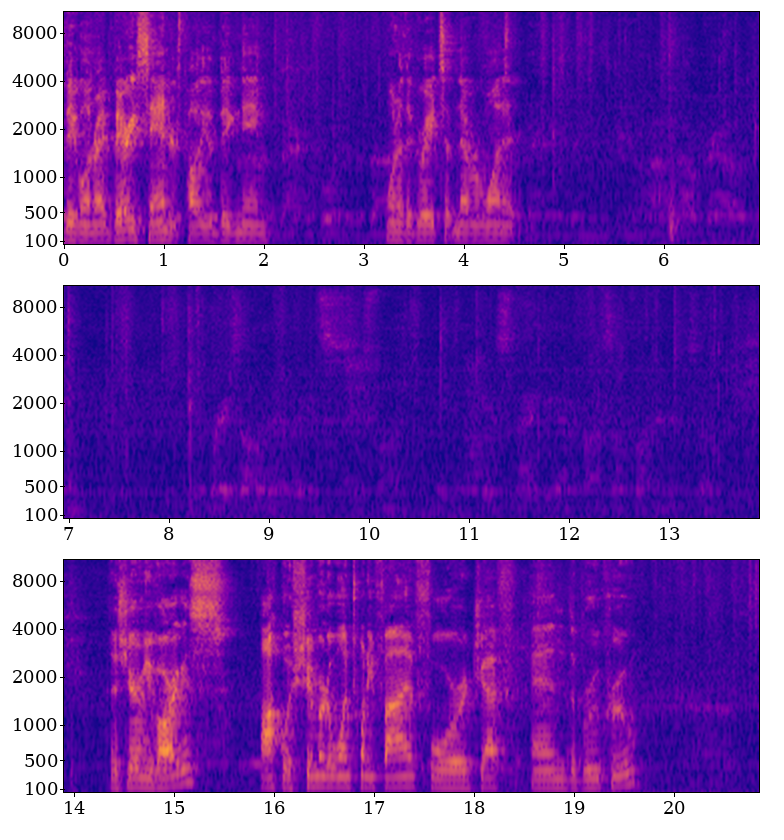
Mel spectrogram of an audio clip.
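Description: Trading cards shuffle and flick softly in hands.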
